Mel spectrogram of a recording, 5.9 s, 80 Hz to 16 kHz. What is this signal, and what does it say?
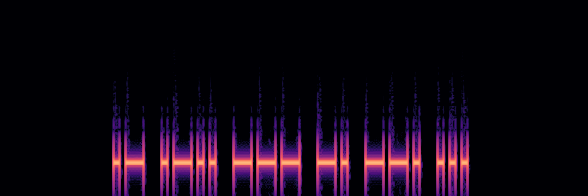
Morse code, heard as a keyed tone, about 20 wpm, 700 Hz. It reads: ALONGS
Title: Build A Word - 3 Letters At A Time - 9-Letter Words - 20wpm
